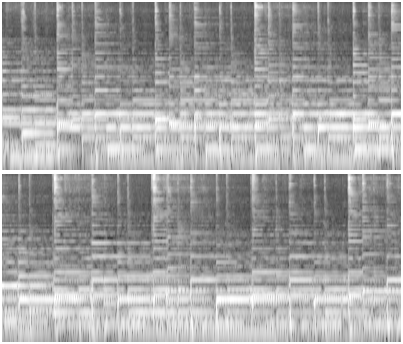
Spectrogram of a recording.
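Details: Gentle plucked acoustic guitar music plays steadily throughout with no other sounds standing out.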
